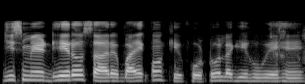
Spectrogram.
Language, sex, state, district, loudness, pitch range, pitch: Hindi, male, Jharkhand, Ranchi, -19 LUFS, 150-200 Hz, 165 Hz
